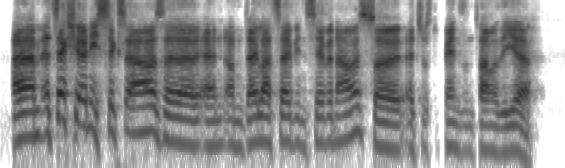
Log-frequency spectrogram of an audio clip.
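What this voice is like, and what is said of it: South African accent. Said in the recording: “we could tell by your accent that you weren't from the coast of California, but South Africa”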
